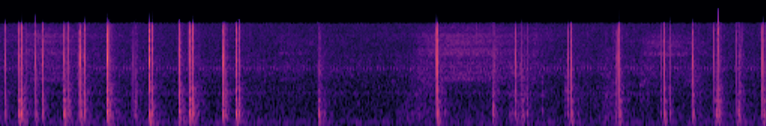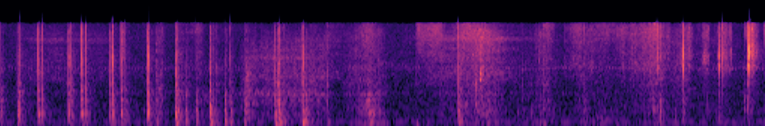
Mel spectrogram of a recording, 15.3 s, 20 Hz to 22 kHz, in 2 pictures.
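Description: Long nails tap quickly on the cover of a closed, thick hardcover paper book, then the book is turned onto its spine and tapped there, making about 46 sharp, dry clicks. The taps are bright and crisp, with very short decay and some quieter, rustling stretches between them.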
